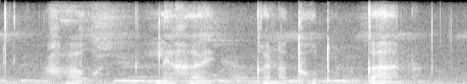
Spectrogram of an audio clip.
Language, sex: Tswana, male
